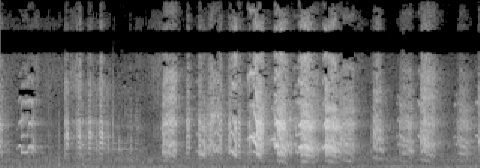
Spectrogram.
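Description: A parrot gives harsh, broadband squawks and chattering bursts, about three a second, louder and denser in the middle, with a quiet background.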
